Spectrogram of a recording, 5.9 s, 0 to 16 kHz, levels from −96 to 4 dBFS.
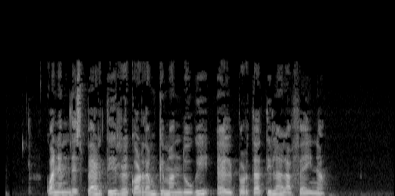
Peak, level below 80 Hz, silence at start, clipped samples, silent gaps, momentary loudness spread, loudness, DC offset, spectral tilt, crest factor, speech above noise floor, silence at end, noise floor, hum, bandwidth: -6 dBFS; -78 dBFS; 0.7 s; under 0.1%; none; 5 LU; -27 LUFS; under 0.1%; -5 dB/octave; 22 dB; 43 dB; 1.05 s; -70 dBFS; none; 11.5 kHz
